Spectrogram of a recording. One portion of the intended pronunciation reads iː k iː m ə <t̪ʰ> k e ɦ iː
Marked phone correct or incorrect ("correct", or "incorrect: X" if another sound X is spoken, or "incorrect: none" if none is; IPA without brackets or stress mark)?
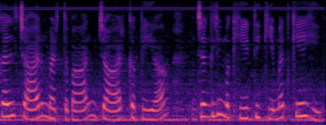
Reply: incorrect: t̪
